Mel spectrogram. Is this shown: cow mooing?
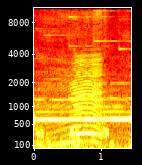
yes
